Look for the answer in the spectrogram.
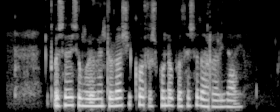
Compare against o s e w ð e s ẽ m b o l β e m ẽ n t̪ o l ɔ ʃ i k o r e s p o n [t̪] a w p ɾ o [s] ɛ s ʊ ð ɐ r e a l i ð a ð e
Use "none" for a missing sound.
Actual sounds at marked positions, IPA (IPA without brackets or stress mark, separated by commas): d̪, θ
